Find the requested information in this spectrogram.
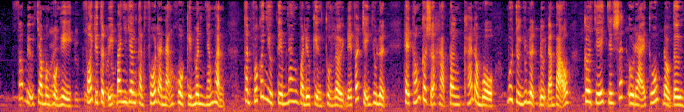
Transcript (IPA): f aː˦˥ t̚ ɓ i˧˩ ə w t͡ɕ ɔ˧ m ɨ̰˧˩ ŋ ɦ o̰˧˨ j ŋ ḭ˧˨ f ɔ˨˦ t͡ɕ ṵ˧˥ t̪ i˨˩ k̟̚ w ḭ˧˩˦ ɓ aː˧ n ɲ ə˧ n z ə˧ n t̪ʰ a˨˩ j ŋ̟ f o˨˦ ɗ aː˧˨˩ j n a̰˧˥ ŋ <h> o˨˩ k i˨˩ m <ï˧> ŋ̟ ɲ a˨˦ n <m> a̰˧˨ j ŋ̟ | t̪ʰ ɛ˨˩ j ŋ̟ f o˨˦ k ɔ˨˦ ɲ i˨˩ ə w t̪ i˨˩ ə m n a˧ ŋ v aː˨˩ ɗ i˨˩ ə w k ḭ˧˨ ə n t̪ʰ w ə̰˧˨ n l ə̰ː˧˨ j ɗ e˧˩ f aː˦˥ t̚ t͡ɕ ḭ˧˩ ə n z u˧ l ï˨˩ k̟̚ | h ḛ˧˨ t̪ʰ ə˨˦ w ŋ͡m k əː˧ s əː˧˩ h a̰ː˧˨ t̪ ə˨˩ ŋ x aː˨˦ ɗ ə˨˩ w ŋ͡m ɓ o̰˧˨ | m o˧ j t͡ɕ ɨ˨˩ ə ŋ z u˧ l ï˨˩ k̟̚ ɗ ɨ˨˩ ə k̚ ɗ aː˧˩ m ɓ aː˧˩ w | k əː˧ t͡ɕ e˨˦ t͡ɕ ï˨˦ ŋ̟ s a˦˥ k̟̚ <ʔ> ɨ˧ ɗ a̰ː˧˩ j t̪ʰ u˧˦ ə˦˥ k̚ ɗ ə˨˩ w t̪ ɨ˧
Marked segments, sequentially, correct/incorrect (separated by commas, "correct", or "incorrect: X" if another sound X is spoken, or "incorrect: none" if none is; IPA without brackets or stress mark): correct, correct, correct, correct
